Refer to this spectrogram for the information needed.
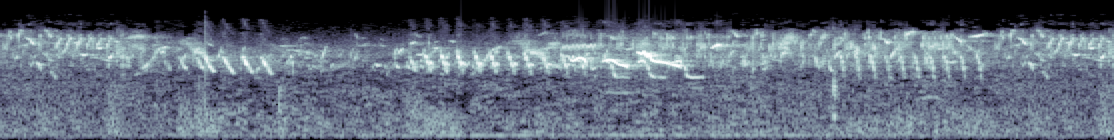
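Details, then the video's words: Crested lark song, with short sliding whistles rising and falling in the middle of the passage, over a busy background of rapid high chirping from many small birds. "Canto e Presença da Cotovia de Poupa (Galerida cristata)"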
